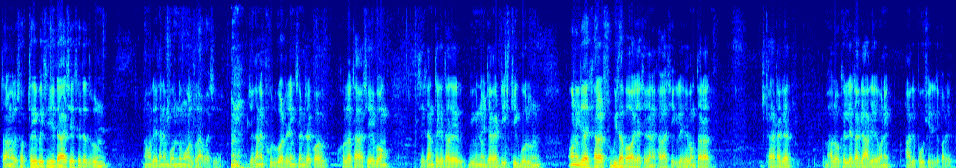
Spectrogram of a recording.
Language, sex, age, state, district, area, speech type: Bengali, male, 30-45, West Bengal, Darjeeling, urban, spontaneous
